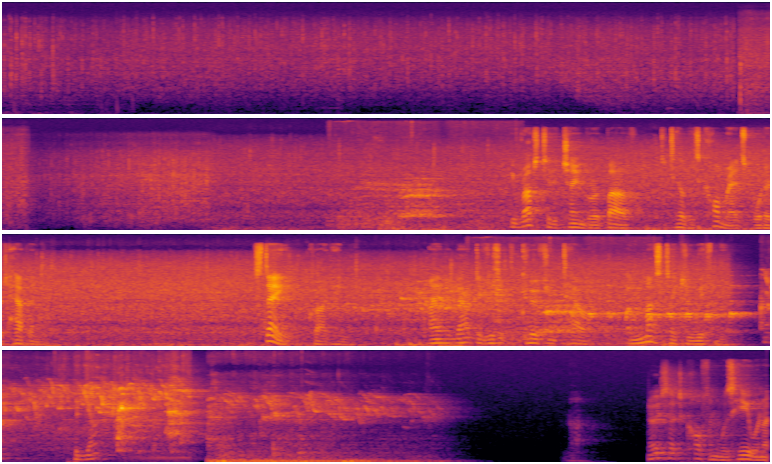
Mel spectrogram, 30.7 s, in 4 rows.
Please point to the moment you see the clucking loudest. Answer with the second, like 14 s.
24 s.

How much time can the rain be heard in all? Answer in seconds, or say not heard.
23 s.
